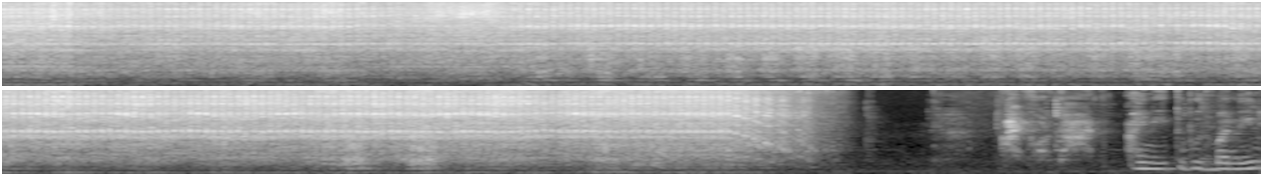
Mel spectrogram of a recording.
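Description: An electric mixer beats eggs, sugar and butter for banana bread, a steady loud whirring drone that runs continuously for about fifteen seconds, then cuts off, leaving a quiet kitchen with faint sounds.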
